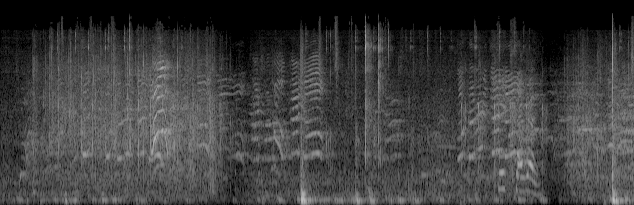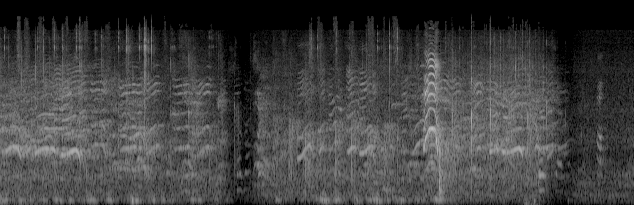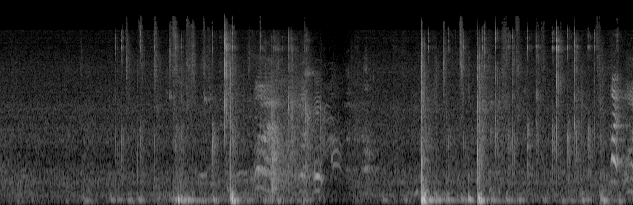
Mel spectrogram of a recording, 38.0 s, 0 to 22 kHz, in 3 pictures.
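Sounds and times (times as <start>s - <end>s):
voices in a hall: 0.0s - 38.0s
ping pong ball clicking: 27.6s - 28.3s, 35.5s - 37.4s.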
